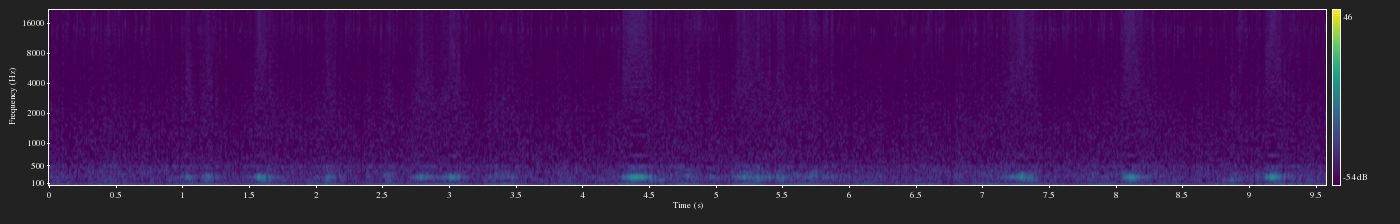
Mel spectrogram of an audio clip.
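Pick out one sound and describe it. A paintbrush rubs softly against cloth.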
